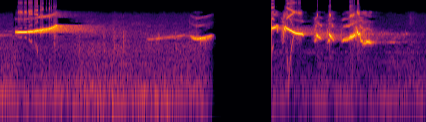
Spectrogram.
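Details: Oriental magpie-robin song used as a lure: loud, clear whistled notes sliding high then dropping, a short pause, then a burst of rapid, varied chirps and trills, over faint low background hum.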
